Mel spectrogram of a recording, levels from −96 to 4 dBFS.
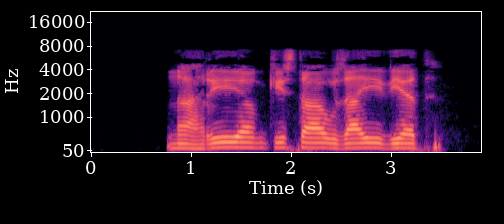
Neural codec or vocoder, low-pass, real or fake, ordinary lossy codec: none; 7.2 kHz; real; AAC, 48 kbps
